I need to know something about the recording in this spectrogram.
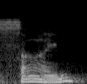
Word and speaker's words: sine: SOHCAHTOA to get the sine, cosine, and tangent. Those definitions again is sine, and you don't pronounce it sin, you pronounce it sine. It's whole word, it's whole name, sine, opposite over hypotenuse.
